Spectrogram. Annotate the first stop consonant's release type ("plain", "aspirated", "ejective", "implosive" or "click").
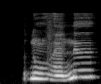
implosive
